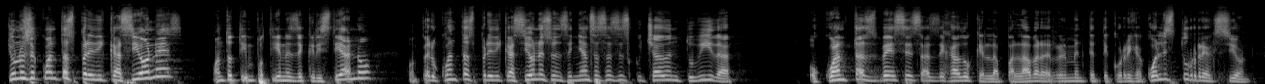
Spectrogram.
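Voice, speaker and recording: A man preaching as a pastor, his voice pitched high for a man. It carries a gravelly rasp. He swings from loud, emphatic phrases down to low, quiet ones, repeats himself for effect and keeps asking his listeners questions. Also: expressive, moderate pace. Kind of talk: sermon.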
